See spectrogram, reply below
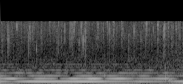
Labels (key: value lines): label: biophony, midshipman
recorder: SoundTrap 500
